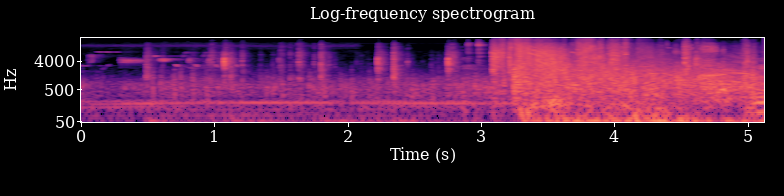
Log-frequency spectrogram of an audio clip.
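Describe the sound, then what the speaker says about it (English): A grenade explosion in the video game Combat Mission: Cold War, arriving as a sudden dense roar after scattered distant pops and crackling gunfire, then sustained loud noise to the end. "I think that might just be a grenade that comes in"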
